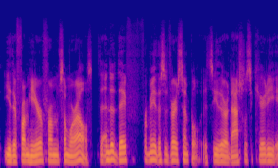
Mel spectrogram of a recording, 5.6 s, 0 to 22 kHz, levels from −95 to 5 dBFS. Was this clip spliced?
yes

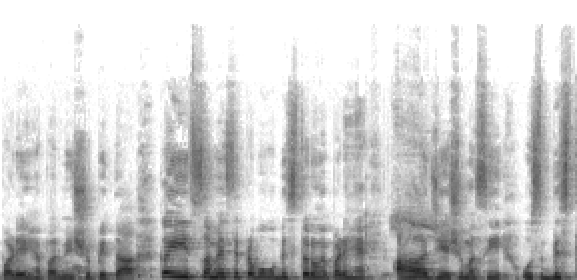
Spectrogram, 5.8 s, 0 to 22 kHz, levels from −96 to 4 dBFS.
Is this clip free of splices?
yes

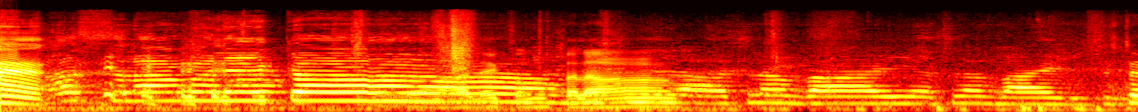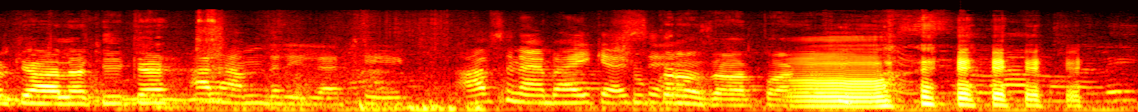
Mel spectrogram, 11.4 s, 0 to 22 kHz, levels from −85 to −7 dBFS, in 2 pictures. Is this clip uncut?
no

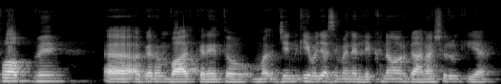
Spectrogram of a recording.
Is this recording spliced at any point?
no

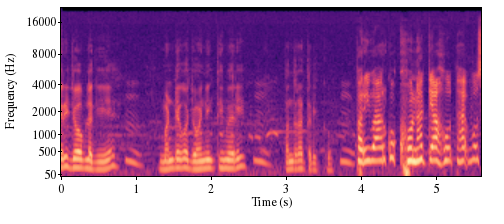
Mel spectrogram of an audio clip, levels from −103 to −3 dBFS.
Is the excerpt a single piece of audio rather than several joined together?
no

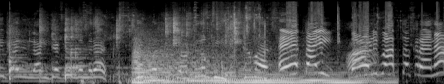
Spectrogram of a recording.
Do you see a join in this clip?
no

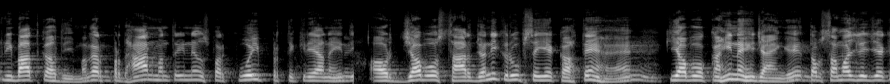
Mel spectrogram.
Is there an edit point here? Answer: yes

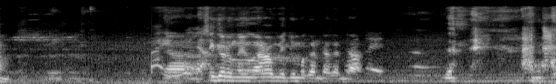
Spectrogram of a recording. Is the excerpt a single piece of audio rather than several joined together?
no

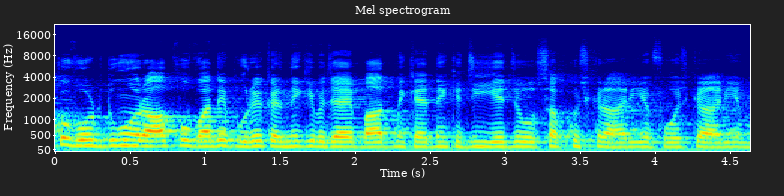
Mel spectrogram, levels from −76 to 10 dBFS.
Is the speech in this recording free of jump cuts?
yes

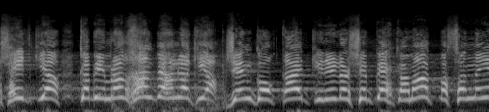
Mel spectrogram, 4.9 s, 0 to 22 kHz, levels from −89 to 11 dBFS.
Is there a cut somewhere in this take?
yes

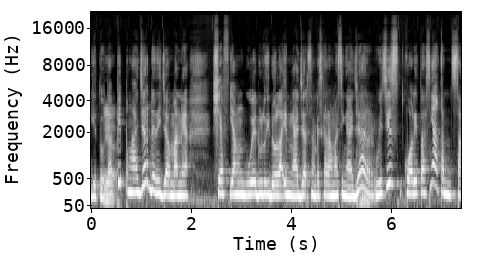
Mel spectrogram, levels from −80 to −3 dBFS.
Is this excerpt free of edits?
yes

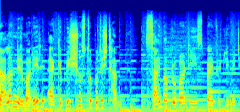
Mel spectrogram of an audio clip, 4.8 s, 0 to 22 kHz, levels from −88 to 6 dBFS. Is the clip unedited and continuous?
yes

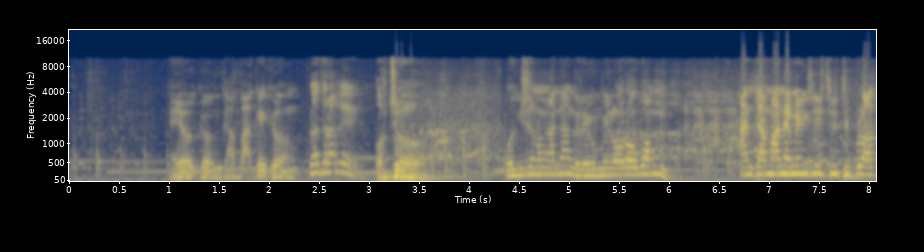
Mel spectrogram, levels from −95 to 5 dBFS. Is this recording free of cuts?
no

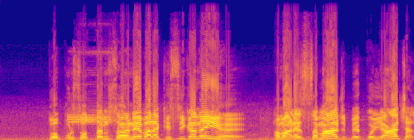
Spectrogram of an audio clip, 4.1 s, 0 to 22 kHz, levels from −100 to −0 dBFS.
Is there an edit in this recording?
yes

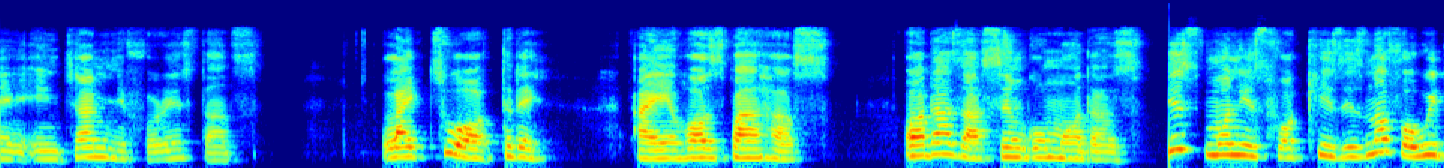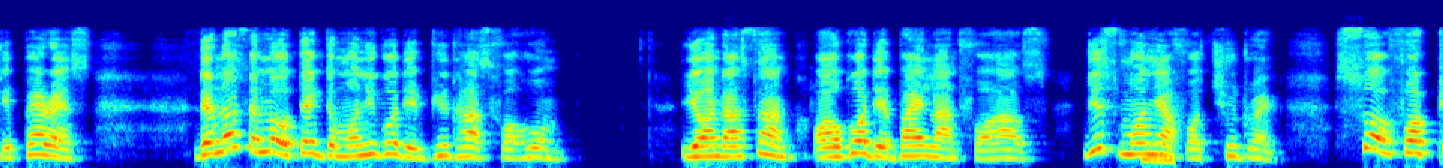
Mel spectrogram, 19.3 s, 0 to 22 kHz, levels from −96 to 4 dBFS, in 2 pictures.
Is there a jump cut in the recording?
yes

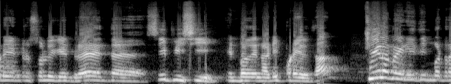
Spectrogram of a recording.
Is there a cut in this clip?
yes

